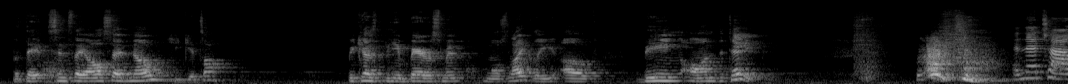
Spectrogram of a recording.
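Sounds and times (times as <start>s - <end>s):
speech: 0.1s - 2.3s, 3.5s - 7.7s, 8.5s - 10.6s
sneeze: 8.5s - 10.1s.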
